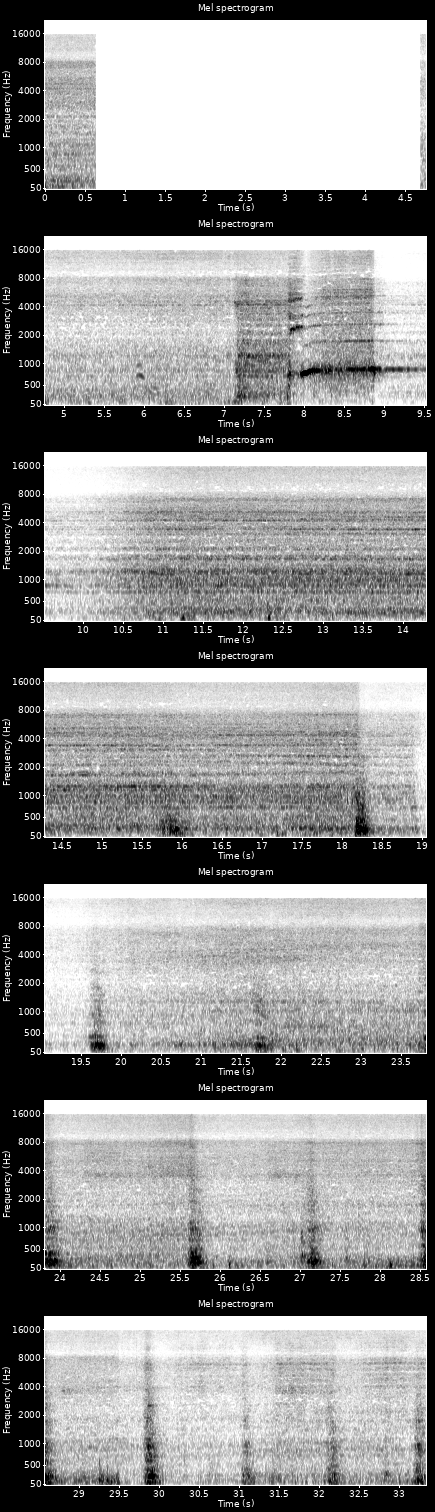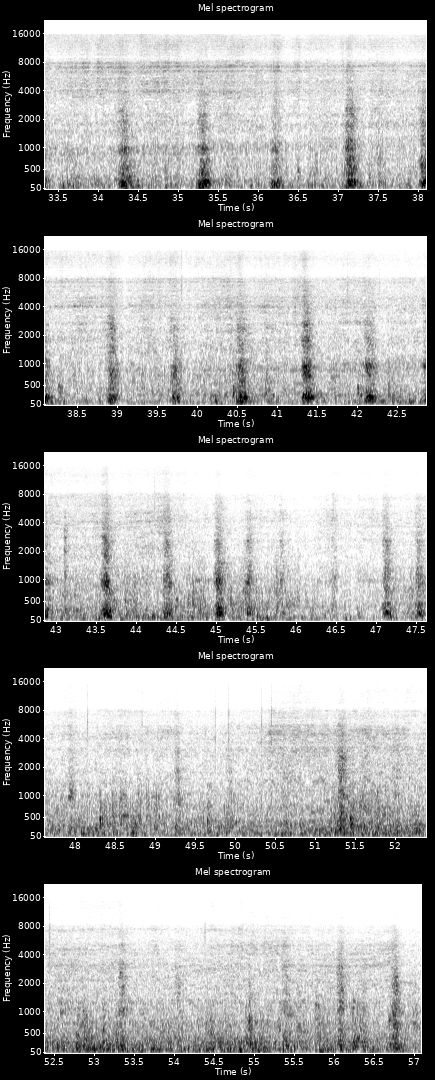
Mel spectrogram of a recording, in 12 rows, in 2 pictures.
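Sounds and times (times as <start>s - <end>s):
steam hissing: 0.0s - 0.6s, 4.7s - 57.0s
steam locomotive exhaust chuffs: 4.7s - 57.0s
loud steam locomotive whistle: 7.2s - 10.2s.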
